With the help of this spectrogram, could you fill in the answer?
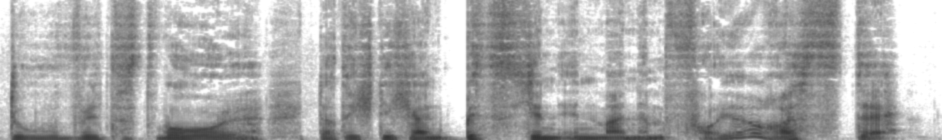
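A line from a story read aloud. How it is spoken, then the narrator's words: Menacing hiss. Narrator (German): zischte bedrohlich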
